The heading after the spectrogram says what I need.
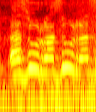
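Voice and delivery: excited repeated shout. Real, not acted. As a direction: blurt it out loudly. Shouting answers in a quiz race.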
